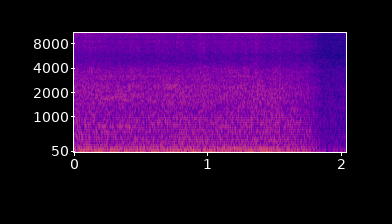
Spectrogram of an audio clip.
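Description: Loud, steady rumbling noise at a large building fire at night, fading out near the end.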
